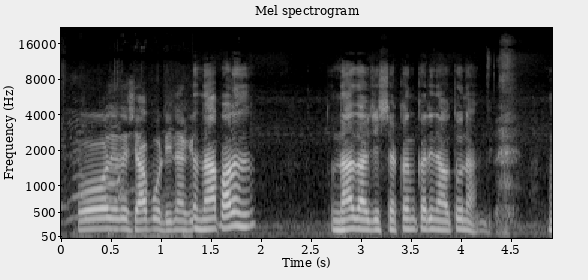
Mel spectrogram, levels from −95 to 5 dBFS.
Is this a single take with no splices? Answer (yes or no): no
